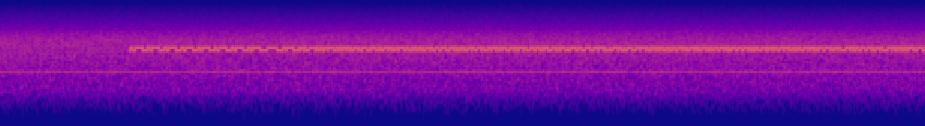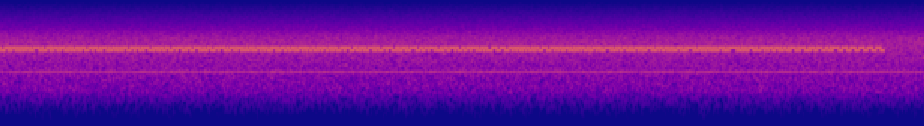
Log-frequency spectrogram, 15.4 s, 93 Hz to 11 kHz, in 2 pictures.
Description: NAVTEX (SITOR-B), 100 baud, 170 Hz shift, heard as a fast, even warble, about 1700 Hz centre, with radio static and a steady whistle near 730 Hz. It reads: LDLD KNMQ ZXXM BVJI PLLQ MGEJ UFGS RWQL WXDE AMWJ QNIU HGAB BZJV FVPG JDLI SRTR JWCD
